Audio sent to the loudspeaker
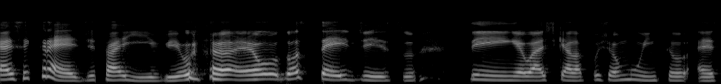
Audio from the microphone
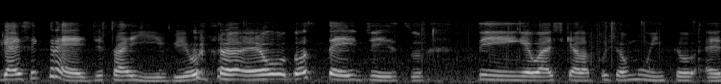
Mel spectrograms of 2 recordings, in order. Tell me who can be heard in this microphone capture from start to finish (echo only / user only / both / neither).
echo only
